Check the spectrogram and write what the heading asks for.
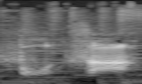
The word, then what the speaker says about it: Forza: to say after reviewing the evidence the correct pronunciation is definitely fortza Ah that's what I thought thanks for that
